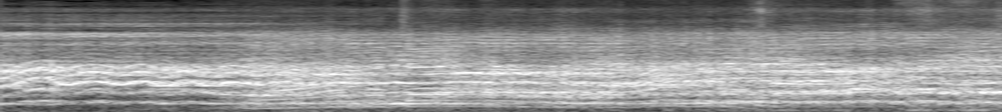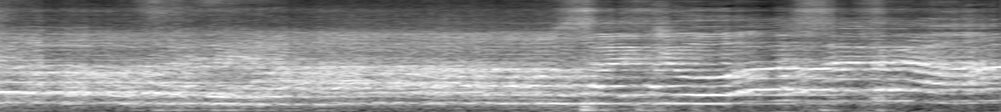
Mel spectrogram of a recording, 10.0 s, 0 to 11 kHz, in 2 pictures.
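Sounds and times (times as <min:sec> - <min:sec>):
congregation chanting: 0:00.0 - 0:10.0.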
